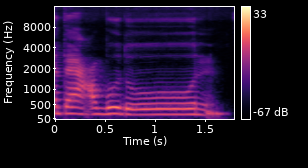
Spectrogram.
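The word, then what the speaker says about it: تعبدون: ला अअबुदु मा तअबुदून, माँ को लंबा करेंगे अलिफ मद्दा की वजह से, तअबुदून दाल को लंबा करेंगे वाव मद्दा की वजह से, और नून को साइलेंट कर देंगे।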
